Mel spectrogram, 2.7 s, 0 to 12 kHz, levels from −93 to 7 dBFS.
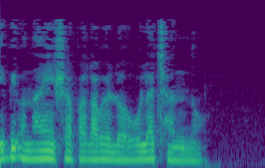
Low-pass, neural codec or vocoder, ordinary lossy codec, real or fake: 10.8 kHz; none; MP3, 32 kbps; real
